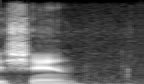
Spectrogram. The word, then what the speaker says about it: Shein: El punto es que si compramos en ropa fast fashion como Shein, o cómo se pronuncia, si Shein, se pronuncia así, no, Shein, sí, Shein.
